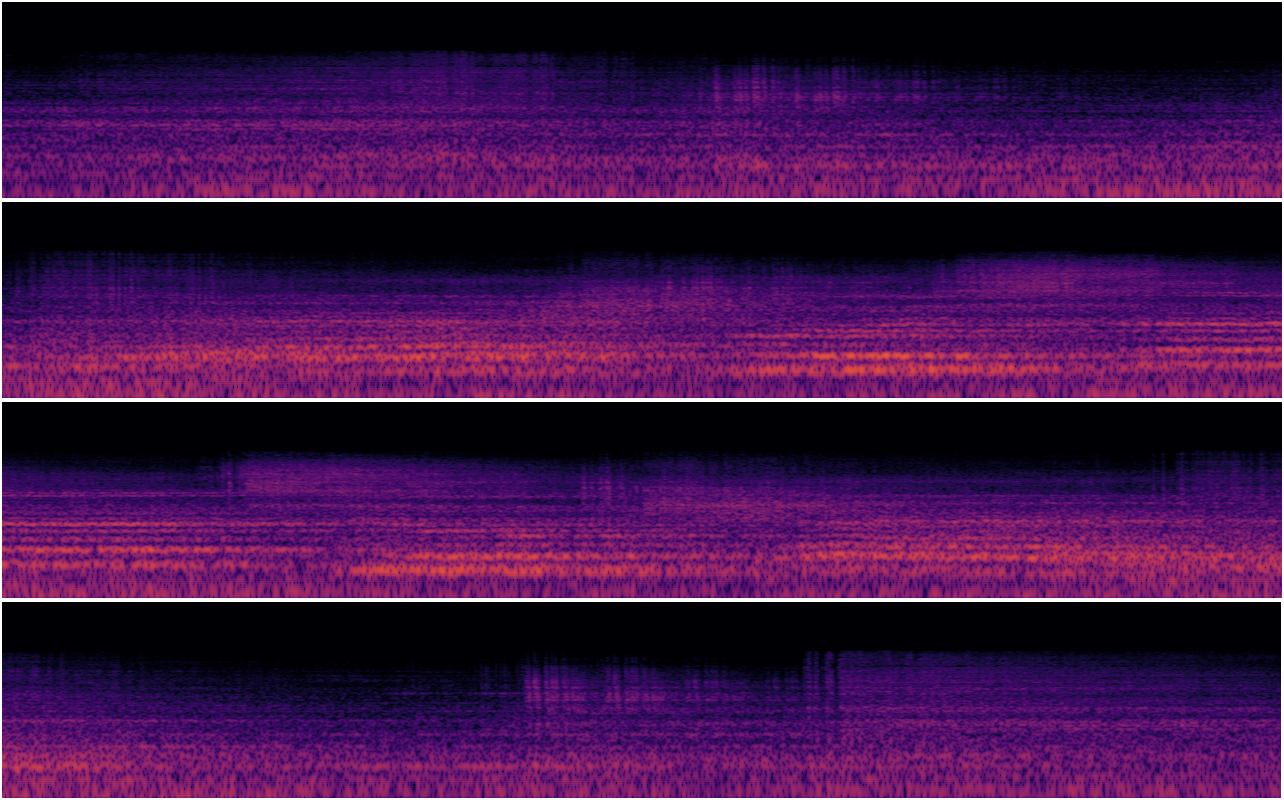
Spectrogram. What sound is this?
slow dark granulated drone sound with lots of delay and reverb, more low tones
dark, drone, menacing, spooky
